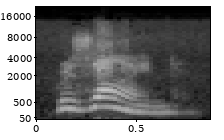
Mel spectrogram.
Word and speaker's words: resign: The silent G. Campaign. Sign. Champagne. Resign.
